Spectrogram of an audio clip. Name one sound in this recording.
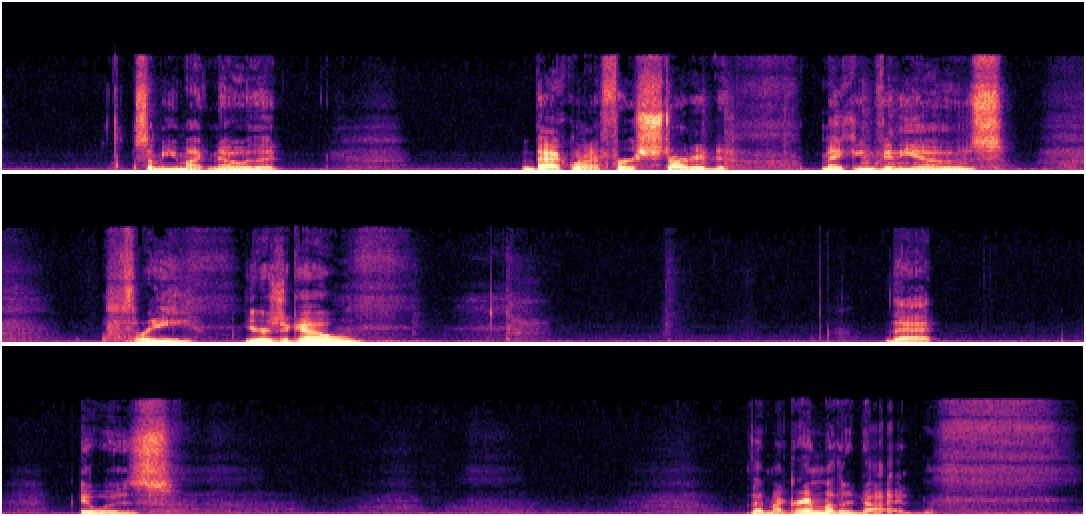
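A middle-aged man speaks calmly and closely into a microphone, in short bursts with pauses.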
